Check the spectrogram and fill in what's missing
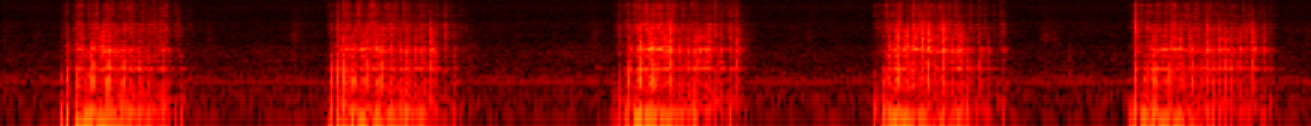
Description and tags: rubbing a wooden spoon on a grate
domestic-sounds, grate, wooden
